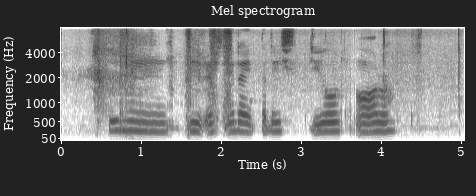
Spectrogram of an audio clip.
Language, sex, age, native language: Icelandic, male, 18-19, Icelandic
